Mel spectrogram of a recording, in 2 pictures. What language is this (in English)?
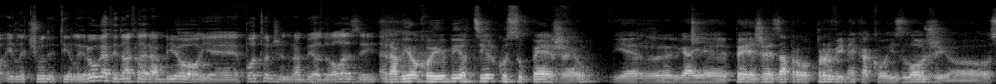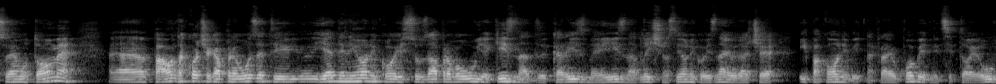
Croatian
